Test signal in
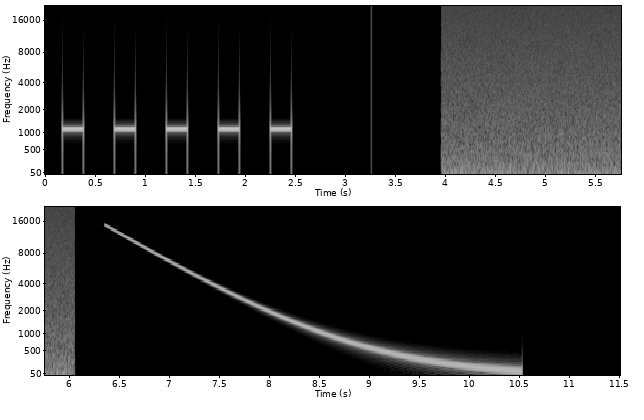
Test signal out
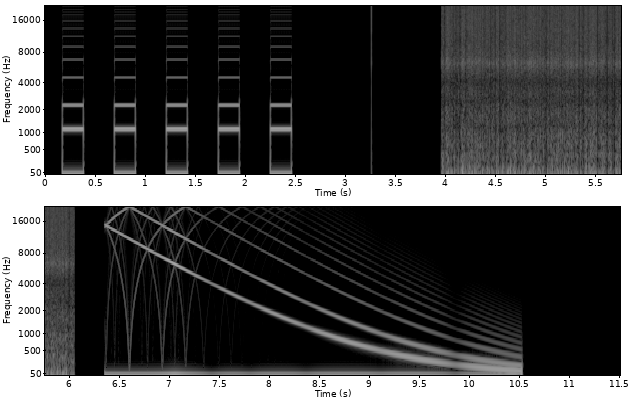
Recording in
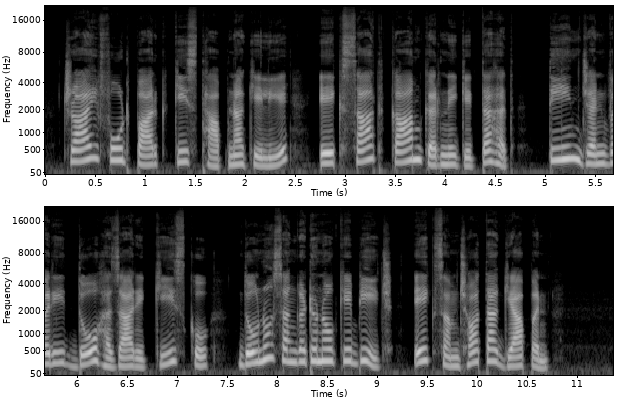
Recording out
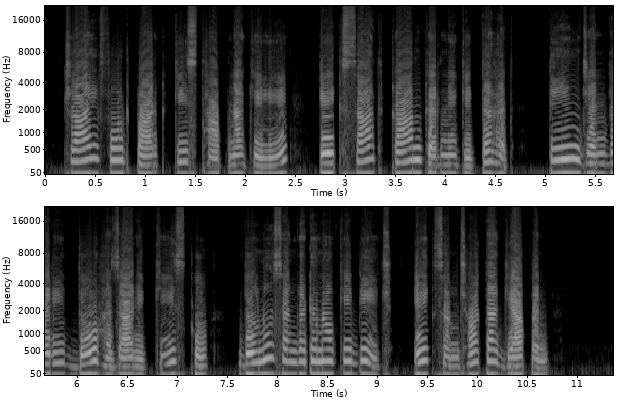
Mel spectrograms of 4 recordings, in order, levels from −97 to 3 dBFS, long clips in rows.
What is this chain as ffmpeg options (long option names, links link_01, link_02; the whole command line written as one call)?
ffmpeg -i in.wav -af "equalizer=frequency=200:width_type=o:width=0.33:gain=-11,equalizer=frequency=500:width_type=o:width=0.33:gain=-4,equalizer=frequency=1250:width_type=o:width=0.33:gain=-6,equalizer=frequency=2500:width_type=o:width=0.33:gain=-6,equalizer=frequency=4000:width_type=o:width=0.33:gain=-10,equalizer=frequency=6300:width_type=o:width=0.33:gain=8,aeval=exprs='max(val(0),0)':channel_layout=same,crystalizer=i=0.5:c=0,volume=-4.5dB" out.wav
